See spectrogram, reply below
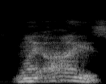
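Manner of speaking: high, loud monster wail of pain. The narrator voices a wounded beholder falling back after a weapon strike, crying out in pain. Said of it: "crying out in pain".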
